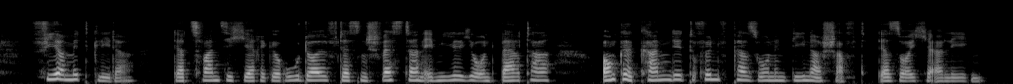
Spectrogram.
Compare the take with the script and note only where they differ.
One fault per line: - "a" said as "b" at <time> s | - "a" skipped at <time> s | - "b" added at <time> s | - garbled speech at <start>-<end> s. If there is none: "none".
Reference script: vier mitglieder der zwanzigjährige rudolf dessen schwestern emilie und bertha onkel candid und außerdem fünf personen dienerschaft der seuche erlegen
- "und außerdem" skipped at 6.9 s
